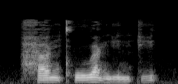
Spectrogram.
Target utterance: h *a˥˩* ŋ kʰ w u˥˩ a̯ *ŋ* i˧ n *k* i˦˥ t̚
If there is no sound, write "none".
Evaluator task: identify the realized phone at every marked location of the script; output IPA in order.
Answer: a˥˩, ŋ, k

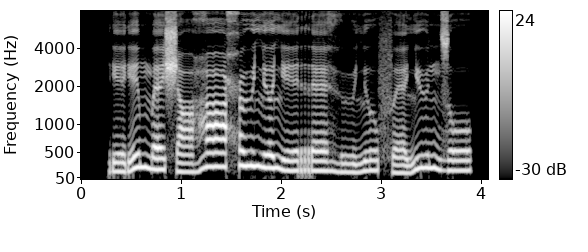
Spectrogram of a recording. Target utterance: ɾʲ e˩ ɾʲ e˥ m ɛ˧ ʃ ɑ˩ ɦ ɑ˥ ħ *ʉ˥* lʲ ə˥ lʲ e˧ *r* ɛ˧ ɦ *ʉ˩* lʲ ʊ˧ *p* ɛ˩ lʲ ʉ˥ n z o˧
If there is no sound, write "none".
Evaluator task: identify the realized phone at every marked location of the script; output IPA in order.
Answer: ʉ˥, r, ʉ˩, f

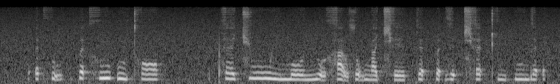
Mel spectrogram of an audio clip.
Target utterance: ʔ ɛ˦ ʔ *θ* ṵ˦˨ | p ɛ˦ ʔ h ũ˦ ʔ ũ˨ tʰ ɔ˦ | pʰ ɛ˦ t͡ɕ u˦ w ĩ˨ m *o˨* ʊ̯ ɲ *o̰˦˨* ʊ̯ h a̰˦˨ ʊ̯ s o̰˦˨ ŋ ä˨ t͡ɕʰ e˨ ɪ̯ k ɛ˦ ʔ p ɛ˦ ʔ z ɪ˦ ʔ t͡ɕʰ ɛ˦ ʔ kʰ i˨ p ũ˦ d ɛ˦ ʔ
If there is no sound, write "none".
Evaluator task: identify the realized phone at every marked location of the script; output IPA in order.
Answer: θ, o˨, o̰˦˨

